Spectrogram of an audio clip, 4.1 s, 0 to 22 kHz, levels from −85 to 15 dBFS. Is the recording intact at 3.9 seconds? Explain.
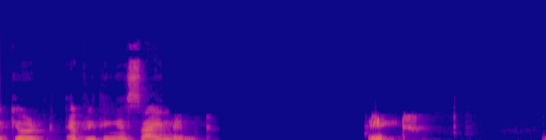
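Yes, the speech is intact at 3.9 seconds, with no fault at that moment.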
